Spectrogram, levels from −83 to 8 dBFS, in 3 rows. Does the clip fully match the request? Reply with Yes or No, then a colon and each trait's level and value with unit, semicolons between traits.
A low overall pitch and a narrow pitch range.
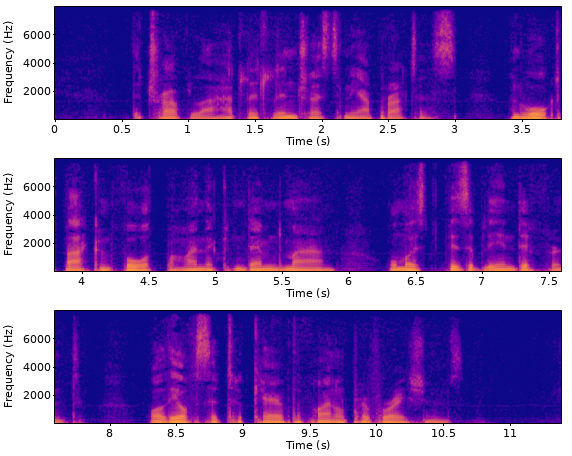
Yes: very low, 95 Hz; narrow, 1.8 semitones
